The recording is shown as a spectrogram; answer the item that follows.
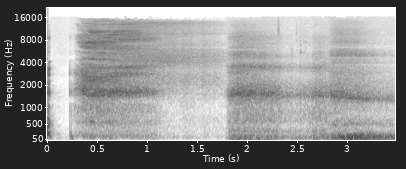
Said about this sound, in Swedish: Gud vad jag bara behöver ta ett djupt andetag. Kan vi inte göra det tillsammans? Kan vi inte bara andas?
